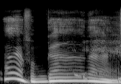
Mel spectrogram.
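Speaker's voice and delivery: slow, badly faked Ghanaian accent, laughing; mock Ghanaian accent. Host joking for the sisters in a slow mock Ghanaian accent. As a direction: drag it out in a comic Ghanaian accent. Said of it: "the African accent that you did".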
